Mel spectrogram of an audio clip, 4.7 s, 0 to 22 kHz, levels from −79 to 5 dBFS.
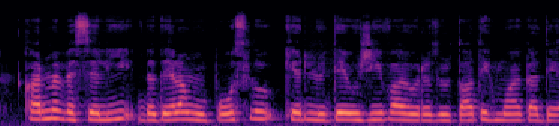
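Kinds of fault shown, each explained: HE-AAC compression: The speech sounds like a low-bitrate stream, likely HE-AAC at around 24 kbps, with plainly audible damage. The treble is rebuilt by copying lower bands upward rather than coded directly, so the s sounds turn gritty and lispy. Nothing comes through above 15.5 kHz.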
